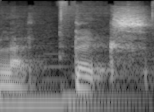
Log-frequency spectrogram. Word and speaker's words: LaTeX: Je tiens tout de même à rappeler que le mot LaTeX s'écrit bien LaTeX avec un X à la fin, mais il se prononce bien LaTeX.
